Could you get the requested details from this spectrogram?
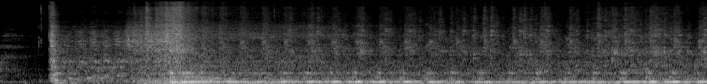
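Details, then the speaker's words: Hearse after its break-in oil change, started with two pedal pumps: catches after a brief crank, runs lumpy and hunting at low idle as if starving, then stalls; owner also hears a strange sound that might be power steering. "Sounds like it kind of wants to die, and it did."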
